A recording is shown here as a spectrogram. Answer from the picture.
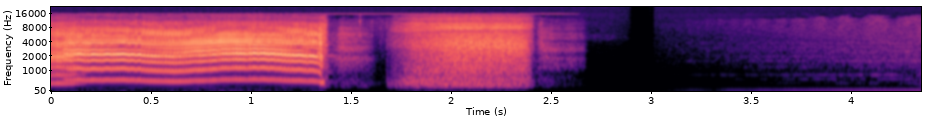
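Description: Backing song on the soundtrack: one long, wavering, meow-like vocal note that cuts off abruptly about a second and a half in, followed by a short hissing burst, then silence as the track breaks.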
